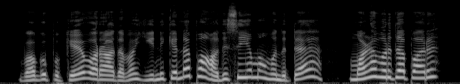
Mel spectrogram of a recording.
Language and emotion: Tamil, surprised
